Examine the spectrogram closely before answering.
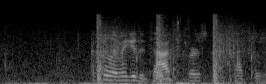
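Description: A hatchet chops into a tree trunk.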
